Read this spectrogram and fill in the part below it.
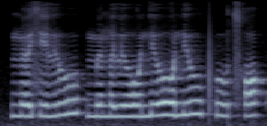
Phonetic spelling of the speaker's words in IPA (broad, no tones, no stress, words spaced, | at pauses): ŋøsʲɛlʲuː | mʏŋə lʲoː nʲoː nʲuːpʰuːt͡sʰɔ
